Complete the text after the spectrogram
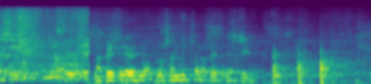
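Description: A young man talks with animation.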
